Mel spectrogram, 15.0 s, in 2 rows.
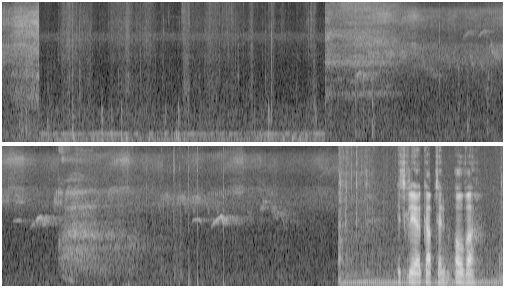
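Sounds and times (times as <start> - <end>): insect hiss: 0.0 - 13.9
footsteps on dry leaves: 0.6 - 5.4
bird chirps: 5.0 - 8.4, 9.0 - 12.0.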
